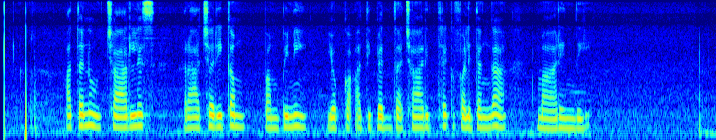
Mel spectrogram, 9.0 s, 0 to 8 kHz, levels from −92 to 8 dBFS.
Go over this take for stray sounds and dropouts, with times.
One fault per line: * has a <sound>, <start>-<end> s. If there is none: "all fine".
all fine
